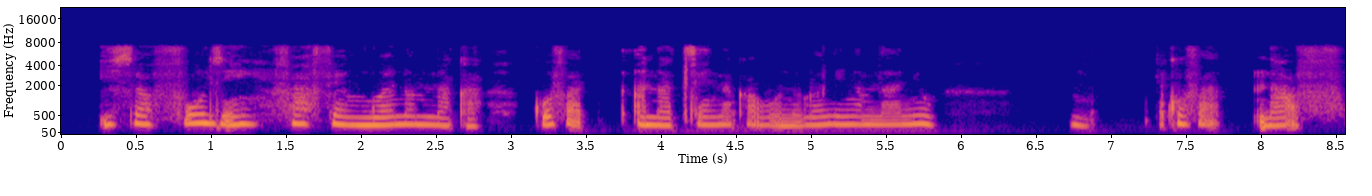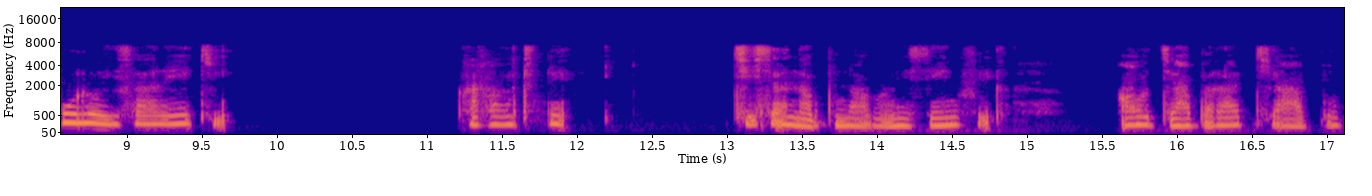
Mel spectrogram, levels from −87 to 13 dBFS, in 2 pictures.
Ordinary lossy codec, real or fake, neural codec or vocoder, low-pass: MP3, 64 kbps; real; none; 7.2 kHz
